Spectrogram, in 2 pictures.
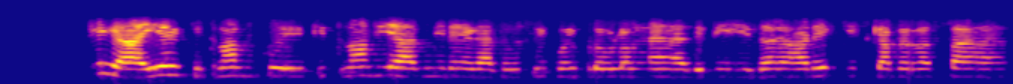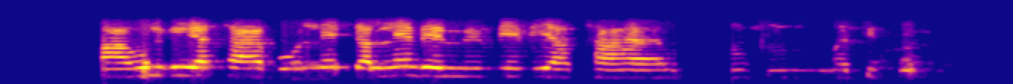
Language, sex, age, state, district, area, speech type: Hindi, female, 45-60, Bihar, Madhepura, rural, conversation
